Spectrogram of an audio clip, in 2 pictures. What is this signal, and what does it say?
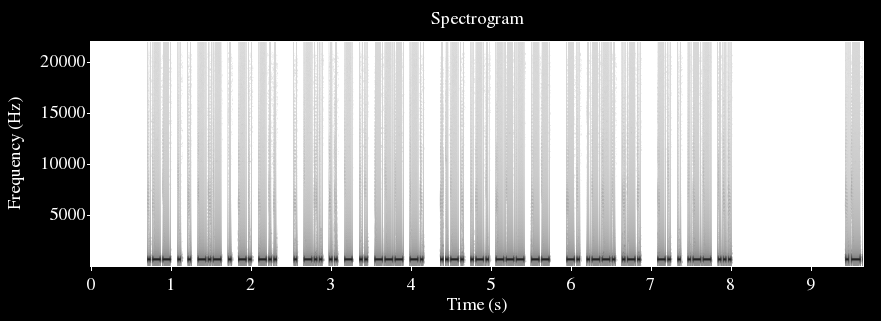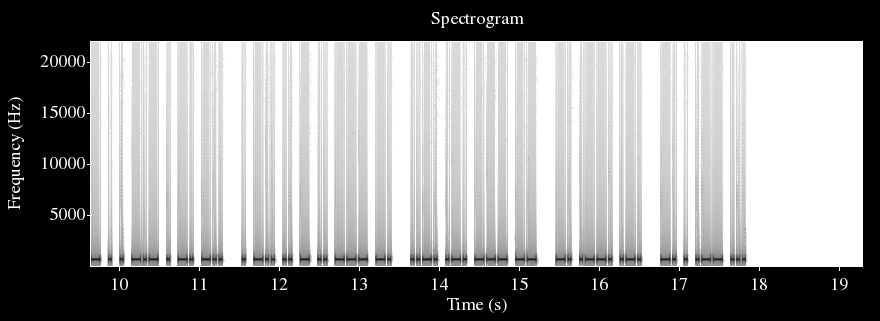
Morse code, heard as a keyed tone, about 38 wpm, 700 Hz. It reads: WEEKEND EDITION FROM NPR NEWS WEEKEND EDITION FROM NPR NEWS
